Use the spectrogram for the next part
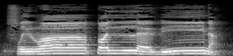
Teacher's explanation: জিহ্বার আগা সামনের উপরের দুই দাঁতের আগার সঙ্গে লাগিয়ে জালটা উচ্চারণ করবেন, নিচে দাঁতে লাগাবেন না। সিরাতাল্লা জিনা, জিনা এটা বলা যাবে না, এটা ভুল, বলতে হবে জি পাতলা করে।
